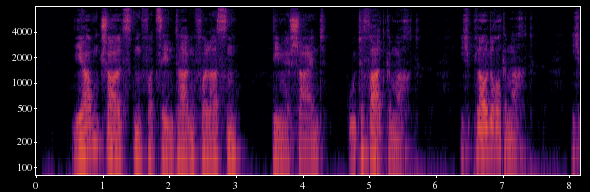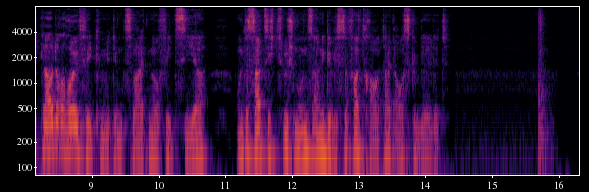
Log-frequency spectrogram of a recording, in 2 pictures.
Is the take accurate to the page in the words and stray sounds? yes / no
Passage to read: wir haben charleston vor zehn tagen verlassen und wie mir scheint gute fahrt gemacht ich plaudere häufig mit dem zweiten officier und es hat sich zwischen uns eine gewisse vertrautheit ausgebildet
no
